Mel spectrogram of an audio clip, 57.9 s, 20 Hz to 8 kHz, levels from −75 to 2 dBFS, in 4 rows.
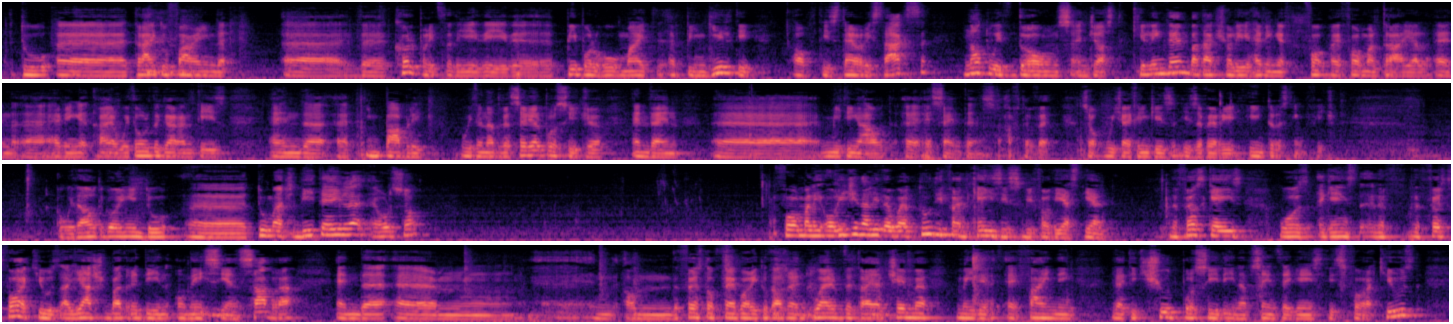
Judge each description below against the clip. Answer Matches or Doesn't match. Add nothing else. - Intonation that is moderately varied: Matches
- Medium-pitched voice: Doesn't match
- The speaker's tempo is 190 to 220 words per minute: Doesn't match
